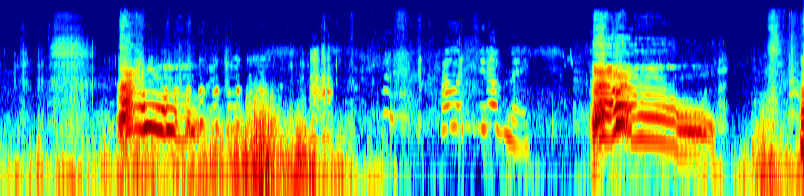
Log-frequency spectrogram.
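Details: Sherpa, a pet Alaskan Malamute, gives two loud drawn-out howling 'woo' vocalizations, each bending down in pitch, with a softer broken yowl between them, while family members talk to him in the background.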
